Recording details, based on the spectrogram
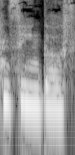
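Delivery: ordinary delivery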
